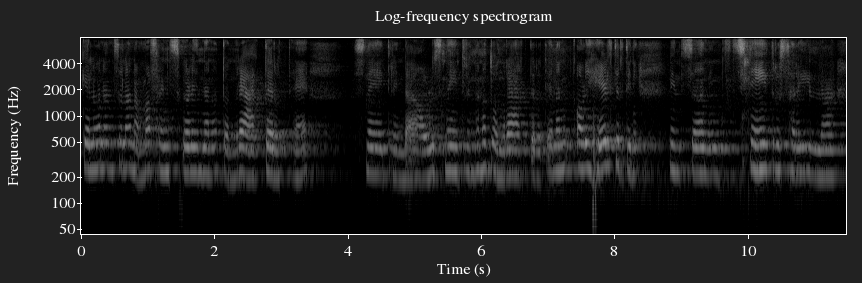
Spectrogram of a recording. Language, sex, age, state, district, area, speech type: Kannada, female, 18-30, Karnataka, Hassan, urban, spontaneous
